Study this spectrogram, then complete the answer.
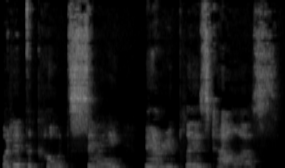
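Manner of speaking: put-on high, loud boyish pleading; a small boy who can't wait for the answer; boy pressing for the end of the story, high and eager. A narrator's reading.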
